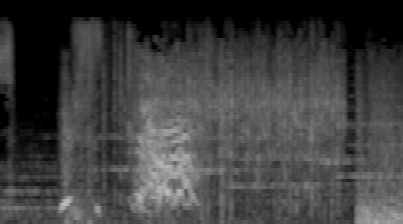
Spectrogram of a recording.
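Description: Anime explosion sound effect: a crashing blast with a voice crying out through it, then a second rumbling blast about three and a half seconds in, over background music.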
